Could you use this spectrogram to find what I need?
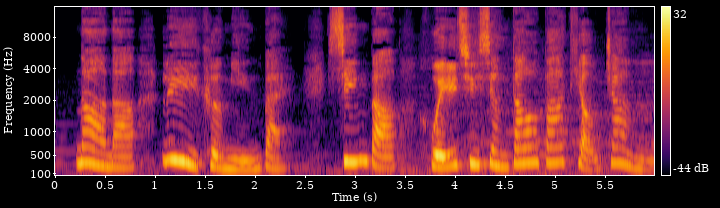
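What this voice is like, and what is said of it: Usual voice. Nothing is said of it.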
